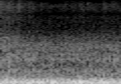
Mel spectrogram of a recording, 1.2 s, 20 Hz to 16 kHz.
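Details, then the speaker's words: 2007 Honda Civic after an engine swap that had misfired on all cylinders under acceleration, now with the wrong drive belt corrected: steady, even low drone driving near 3000 rpm, no stumbling or surging; normal running under load. "i'm running it right now and the car runs fine i have no issues right now with the car"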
